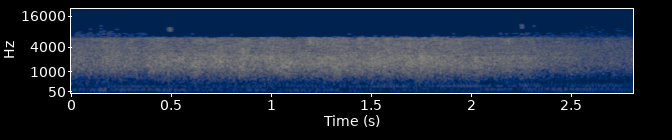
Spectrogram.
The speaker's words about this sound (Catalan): Aplaudim els que ens han trucat.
